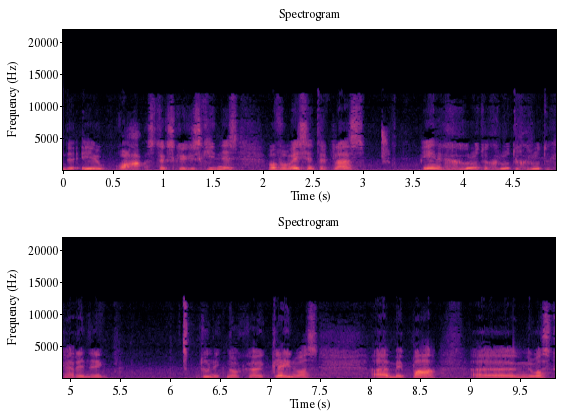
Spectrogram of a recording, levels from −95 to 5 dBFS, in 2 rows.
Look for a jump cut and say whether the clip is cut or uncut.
uncut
